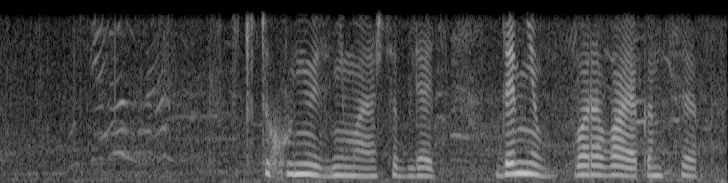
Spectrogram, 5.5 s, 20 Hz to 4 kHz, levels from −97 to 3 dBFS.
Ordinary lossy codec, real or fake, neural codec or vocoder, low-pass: none; real; none; 3.6 kHz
